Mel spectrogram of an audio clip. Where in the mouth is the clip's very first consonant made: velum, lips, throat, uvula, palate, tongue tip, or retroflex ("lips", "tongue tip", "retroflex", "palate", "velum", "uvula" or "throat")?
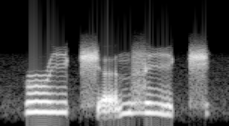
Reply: tongue tip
